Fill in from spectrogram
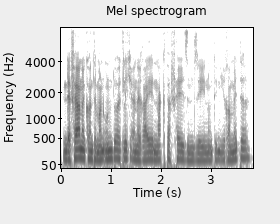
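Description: A man narrating a fantasy novel aloud in a steady, unhurried reading voice. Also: medium pitch, clean tone, no room sound, clean studio sound. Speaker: audiobook reader.

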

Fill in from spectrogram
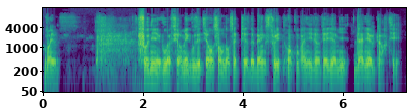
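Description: A frank, matter-of-fact lawyer, read by a man with an extremely deep voice and a dark, mellow tone. He lays out bad news in measured, level sentences, in a storybook reading. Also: steady tone, lightly acted. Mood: grim, frank. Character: lawyer, middle-aged man, blunt and candid.

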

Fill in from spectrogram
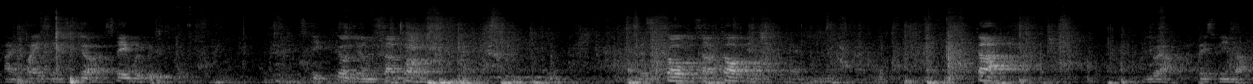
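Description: A man's voice: mid-range voice, takes it slowly, pauses often. An older man in his sixties refereeing a kids' sparring class in a dojo, stern and commanding, with short barked calls. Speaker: martial arts instructor. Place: large indoor dojo with mats. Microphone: far camera. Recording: echoey hall from far off, loud room noise.

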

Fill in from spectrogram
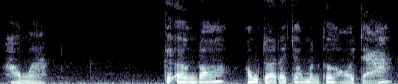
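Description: A woman's voice: mid-range voice, moderate pace, a little hiss or hum, close to an everyday voice. An actress playing an earnest, grateful middle-aged mother with a southern Vietnamese accent in a television drama. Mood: earnest pleading.

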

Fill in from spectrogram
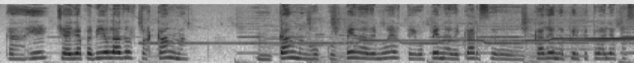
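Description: A woman from Peru interviewed for a documentary, making an earnest, steady appeal. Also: high-pitched, a little slow, over music. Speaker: woman interviewed about justice.

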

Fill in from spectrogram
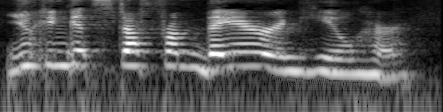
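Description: A woman voicing a desperate young man who shouts in anger and grief. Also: medium pitch, slow pace, gravelly. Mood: furious shouting. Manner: shouting, voice breaking.

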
